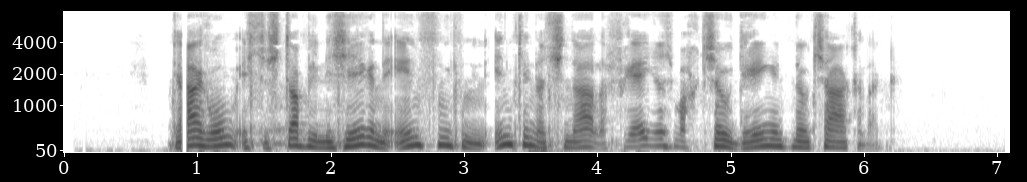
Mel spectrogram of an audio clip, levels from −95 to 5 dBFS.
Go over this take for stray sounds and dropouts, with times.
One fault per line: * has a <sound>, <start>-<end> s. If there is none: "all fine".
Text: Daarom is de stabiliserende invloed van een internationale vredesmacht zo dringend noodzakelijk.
* has a dropout, 0.9-0.9 s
